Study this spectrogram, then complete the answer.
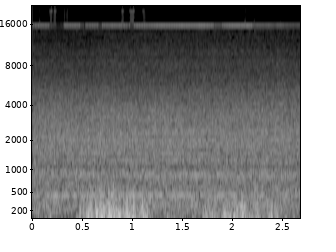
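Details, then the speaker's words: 1960s Bersted 10-inch electric fan, as-found condition: steady whir with uneven low thumps as the oscillating head swings back, hanging up and juddering instead of moving smoothly; cause unknown. "although it kind of it's hanging up this fan is not running right i'm just running okay but it's just not i don't know it it doesn't seem right see how it's kind of juddering when it comes back it's kind of hanging outside"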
